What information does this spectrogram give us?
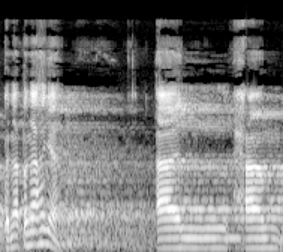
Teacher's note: tetap lamnya bunyi, mengalir sedikit dia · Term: tawassut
